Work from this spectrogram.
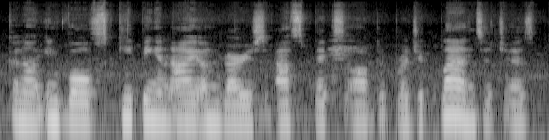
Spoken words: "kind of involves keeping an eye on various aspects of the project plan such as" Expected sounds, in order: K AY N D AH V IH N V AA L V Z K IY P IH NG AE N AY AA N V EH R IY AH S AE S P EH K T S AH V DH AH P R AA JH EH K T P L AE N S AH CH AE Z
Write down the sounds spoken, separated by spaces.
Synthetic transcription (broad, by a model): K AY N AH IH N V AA L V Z K IY P IH NG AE N AY AA N V EH R IY AH S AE S P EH K T S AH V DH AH P R AA JH EH K T P L AE N S AH CH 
